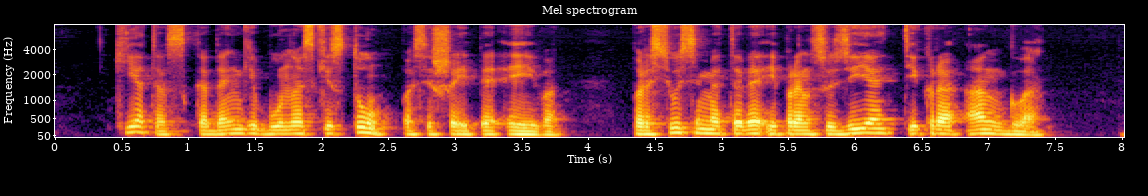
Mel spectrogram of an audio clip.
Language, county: Lithuanian, Vilnius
